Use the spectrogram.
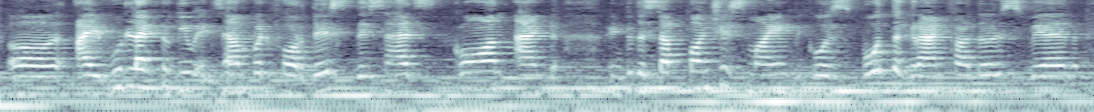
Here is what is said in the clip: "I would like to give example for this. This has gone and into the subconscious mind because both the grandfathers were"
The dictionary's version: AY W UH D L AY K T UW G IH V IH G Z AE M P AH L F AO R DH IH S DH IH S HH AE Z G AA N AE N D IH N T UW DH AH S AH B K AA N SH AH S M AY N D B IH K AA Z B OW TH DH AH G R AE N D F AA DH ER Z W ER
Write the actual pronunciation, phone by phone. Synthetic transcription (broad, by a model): AY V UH D L AY K T UW G IH V IH G Z AE M P AH L F AO R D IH S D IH S HH AE Z G AA N AE N D IH N T UW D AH S AH B K AA N SH AH S M AY N D B IH K AA Z B OW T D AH G R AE N D F AA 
